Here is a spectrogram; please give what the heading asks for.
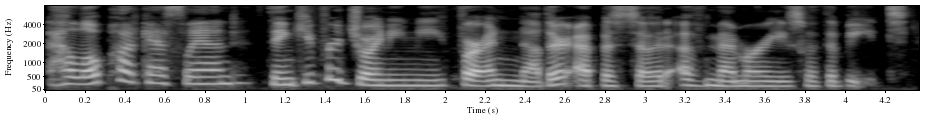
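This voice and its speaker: A woman in her forties hosting a podcast interview, chatty and quick to exclaim and laugh. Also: mid-range voice, animated, soft background music. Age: 40s. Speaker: podcast host. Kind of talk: casual interview chat.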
